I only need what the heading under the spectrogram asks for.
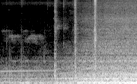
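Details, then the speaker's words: Jeep Comanche MJ with a newly installed replacement blower motor, key on at the maximum setting: a smooth rush of air over a low even hum, no squeal, tick or rattle. The resistor works, but air isn't reaching the vents. Normal blower operation. "this one sounds good and quiet okay let's go see what it does inside turn the key on and let's turn this thing to maximum AC of course we don't have AC"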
